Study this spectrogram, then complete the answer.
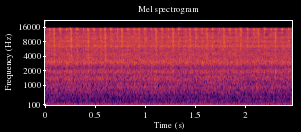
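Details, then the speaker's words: GM 5.3L LS-swapped Sub-100 with dead cylinder misfire, at idle after first start: light, even tick over low thrum, still a slight miss; owner suspects exhaust leak from broken manifold bolts. Ticking at idle. "hear a little tick but i think it's an exhaust leak just based on the fact that i have uh a couple broken uh manifold bolts in there"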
